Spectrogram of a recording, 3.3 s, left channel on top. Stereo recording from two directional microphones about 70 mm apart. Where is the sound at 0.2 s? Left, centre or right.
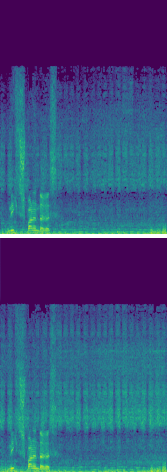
Centre.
